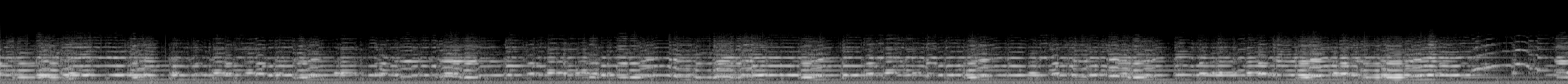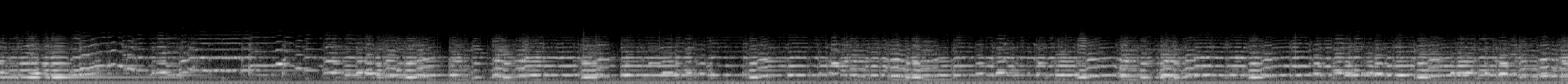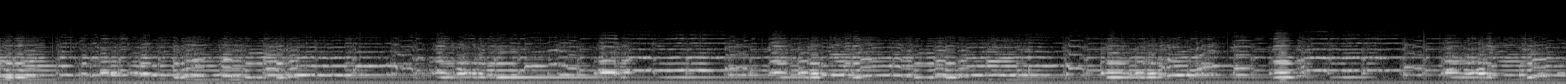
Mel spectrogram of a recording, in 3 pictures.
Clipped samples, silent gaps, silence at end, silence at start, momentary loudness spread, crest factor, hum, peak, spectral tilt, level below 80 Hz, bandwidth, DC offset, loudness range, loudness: under 0.1%; none; 0 s; 0 s; 8 LU; 16 dB; none; -2 dBFS; -9.5 dB/octave; -38 dBFS; 4.7 kHz; under 0.1%; 3 LU; -19 LUFS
